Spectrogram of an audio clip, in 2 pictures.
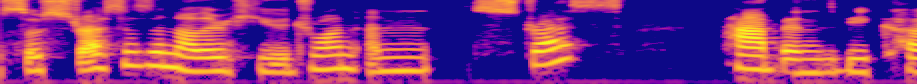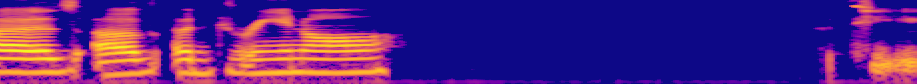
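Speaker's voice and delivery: slow delivery. Explaining thyroid causes while also typing, talking slowly. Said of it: "If I'm talking slow".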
